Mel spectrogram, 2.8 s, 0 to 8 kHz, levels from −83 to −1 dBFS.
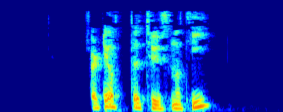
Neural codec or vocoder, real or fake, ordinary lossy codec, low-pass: none; real; MP3, 24 kbps; 7.2 kHz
